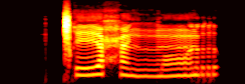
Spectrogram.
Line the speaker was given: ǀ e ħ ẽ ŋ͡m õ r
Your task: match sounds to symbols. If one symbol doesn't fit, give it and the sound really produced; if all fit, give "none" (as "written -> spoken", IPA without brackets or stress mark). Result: none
